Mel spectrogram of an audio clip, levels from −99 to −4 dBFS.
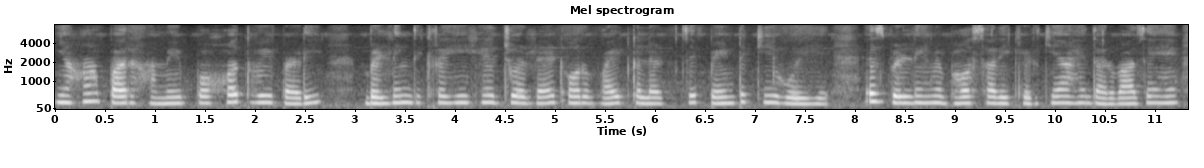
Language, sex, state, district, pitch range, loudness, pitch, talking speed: Hindi, female, Bihar, Begusarai, 215-245 Hz, -19 LUFS, 230 Hz, 155 wpm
